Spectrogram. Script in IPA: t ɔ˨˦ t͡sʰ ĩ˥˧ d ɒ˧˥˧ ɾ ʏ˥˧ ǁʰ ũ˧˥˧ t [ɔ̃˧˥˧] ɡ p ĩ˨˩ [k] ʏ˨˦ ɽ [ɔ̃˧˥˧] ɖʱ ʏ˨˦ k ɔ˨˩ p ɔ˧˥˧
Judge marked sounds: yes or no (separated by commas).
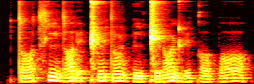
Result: yes, no, yes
